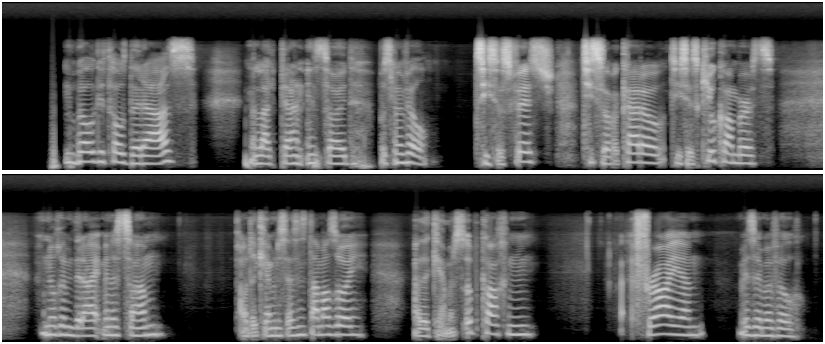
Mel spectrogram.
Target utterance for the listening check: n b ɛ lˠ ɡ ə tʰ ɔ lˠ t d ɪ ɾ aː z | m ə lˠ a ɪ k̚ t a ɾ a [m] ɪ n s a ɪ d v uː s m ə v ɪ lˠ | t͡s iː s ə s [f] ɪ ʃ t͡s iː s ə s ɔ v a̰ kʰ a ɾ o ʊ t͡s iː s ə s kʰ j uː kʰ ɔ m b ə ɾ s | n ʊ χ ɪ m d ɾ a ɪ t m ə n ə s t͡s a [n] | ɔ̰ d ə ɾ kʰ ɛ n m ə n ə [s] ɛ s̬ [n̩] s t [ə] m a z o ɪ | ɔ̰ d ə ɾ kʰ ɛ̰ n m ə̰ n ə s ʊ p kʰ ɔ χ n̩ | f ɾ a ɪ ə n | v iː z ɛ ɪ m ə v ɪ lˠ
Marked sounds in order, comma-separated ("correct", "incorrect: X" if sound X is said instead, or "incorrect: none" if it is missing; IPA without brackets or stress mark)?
incorrect: n, correct, incorrect: m, correct, correct, incorrect: a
